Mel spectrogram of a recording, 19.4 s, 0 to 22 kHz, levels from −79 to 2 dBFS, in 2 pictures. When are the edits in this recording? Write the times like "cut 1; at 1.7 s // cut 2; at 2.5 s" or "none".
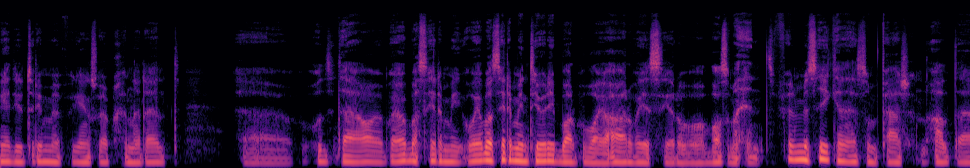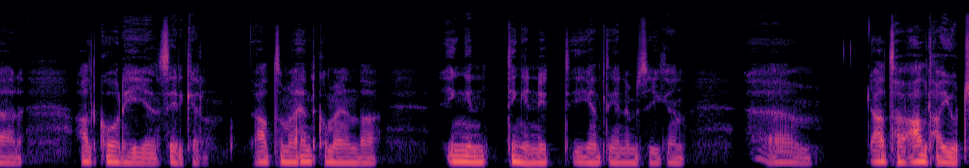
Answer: none

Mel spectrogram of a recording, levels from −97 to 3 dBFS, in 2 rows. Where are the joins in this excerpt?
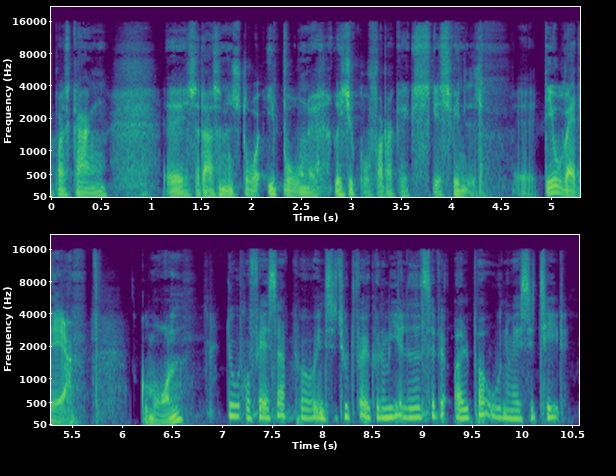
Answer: cut 1; at 6.0 s // cut 2; at 7.1 s

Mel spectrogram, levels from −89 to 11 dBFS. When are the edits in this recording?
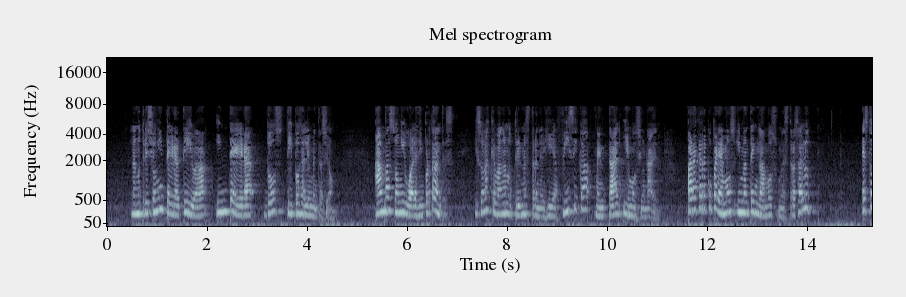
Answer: cut 1; at 2.1 s

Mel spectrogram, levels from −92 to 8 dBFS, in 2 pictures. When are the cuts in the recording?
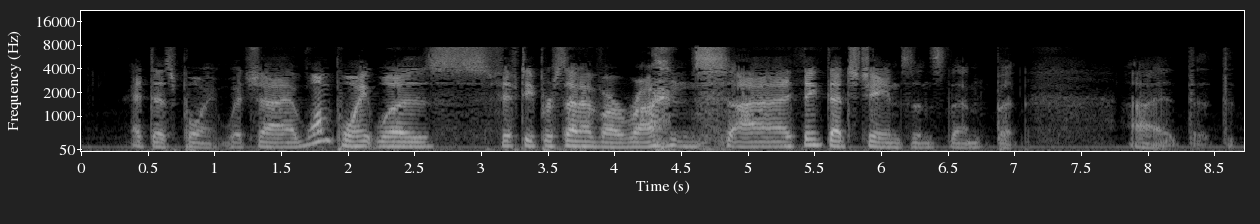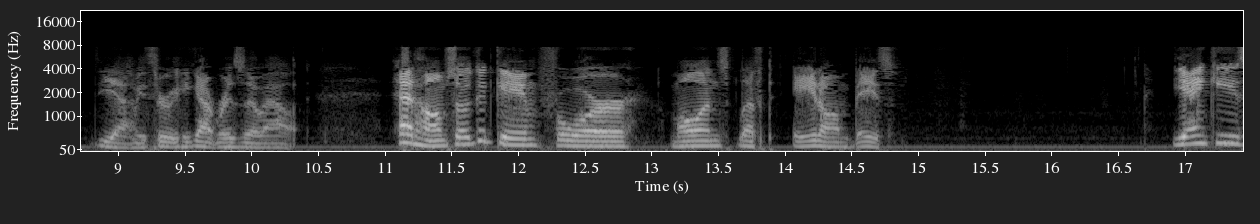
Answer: cut 1; at 9.1 s // cut 2; at 13.6 s

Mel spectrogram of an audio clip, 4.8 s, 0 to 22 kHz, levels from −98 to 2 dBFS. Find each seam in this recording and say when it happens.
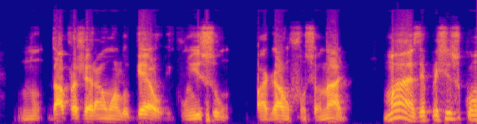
cut 1; at 3.8 s

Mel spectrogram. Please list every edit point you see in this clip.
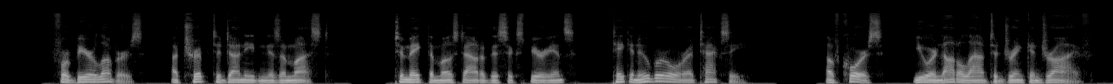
cut 1; at 3.9 s

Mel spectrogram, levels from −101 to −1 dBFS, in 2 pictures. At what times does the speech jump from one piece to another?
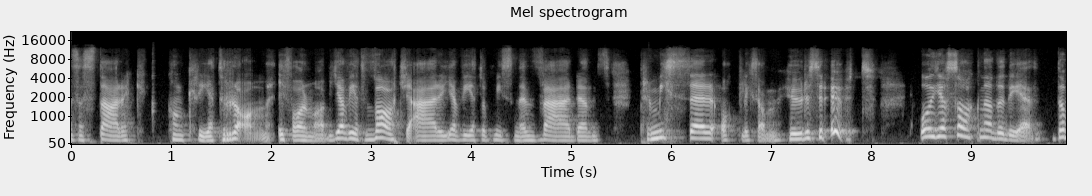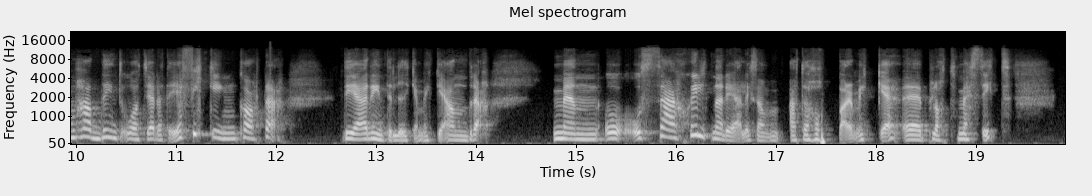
cut 1; at 12.7 s

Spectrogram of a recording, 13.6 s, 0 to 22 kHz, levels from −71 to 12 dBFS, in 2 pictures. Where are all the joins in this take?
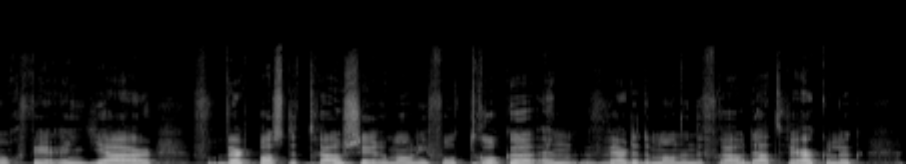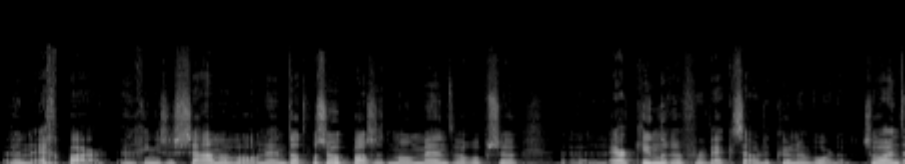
cut 1; at 11.4 s

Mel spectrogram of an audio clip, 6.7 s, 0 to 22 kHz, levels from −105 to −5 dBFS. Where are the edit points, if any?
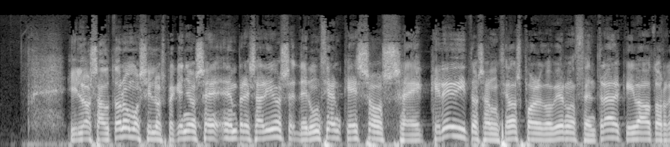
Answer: none

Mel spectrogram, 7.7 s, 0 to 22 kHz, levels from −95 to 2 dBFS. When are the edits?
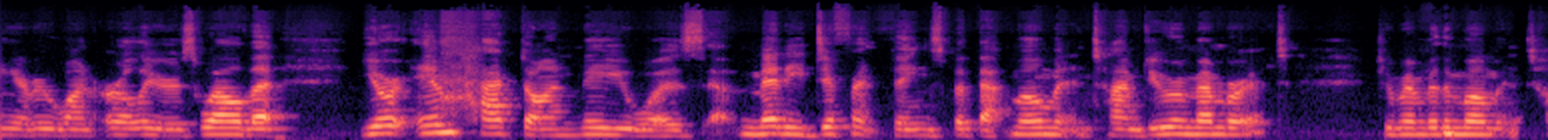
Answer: none

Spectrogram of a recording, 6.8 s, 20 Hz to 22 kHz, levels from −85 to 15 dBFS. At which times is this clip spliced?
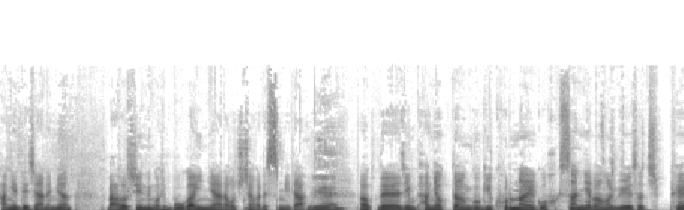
cut 1; at 3.7 s

